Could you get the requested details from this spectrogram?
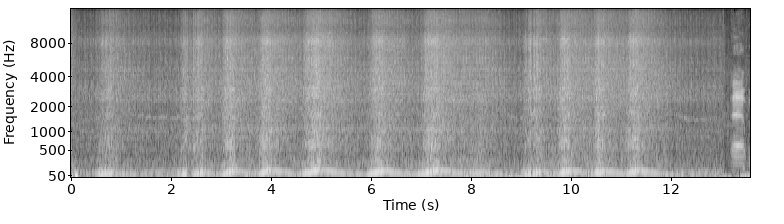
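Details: Reliant six-cylinder after manifold reassembly, heard from the back: engine blips up and settles back cleanly again and again, smooth rises, no stumble, knocks or rattles; sounds healthy.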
